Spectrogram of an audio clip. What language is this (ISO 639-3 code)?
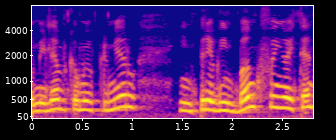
por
